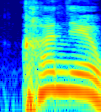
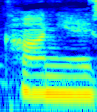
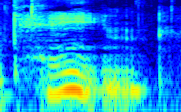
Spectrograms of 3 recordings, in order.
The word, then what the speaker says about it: Kanye: is 45 likes though I used to pronounce his name Kane because I'm a little dyslexic and that's how I read it but I was part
